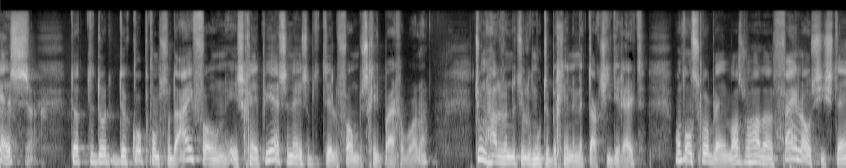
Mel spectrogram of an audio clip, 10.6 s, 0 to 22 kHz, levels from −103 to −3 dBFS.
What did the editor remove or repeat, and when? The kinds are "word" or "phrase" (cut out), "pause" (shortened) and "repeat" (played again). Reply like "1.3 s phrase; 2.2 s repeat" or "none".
1.4 s word; 8.7 s word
